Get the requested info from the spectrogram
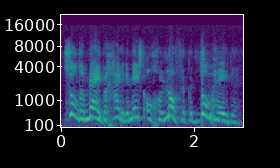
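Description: A high-voiced, domineering woman from a radio drama. She is ambitious and imperious, nagging as she presses her demands. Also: expressive, fairly quick, husky. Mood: sharp insistence. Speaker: actor in a radio play. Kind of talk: Dutch radio drama acting.

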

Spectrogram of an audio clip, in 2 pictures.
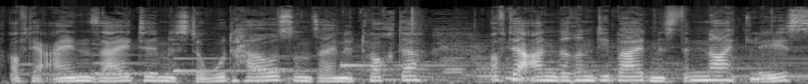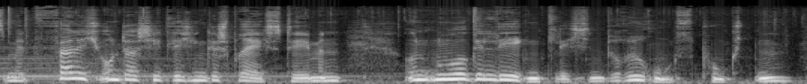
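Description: Low-voiced woman narrating calmly. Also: over music. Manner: measured, composed. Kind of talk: scripted literary narration.

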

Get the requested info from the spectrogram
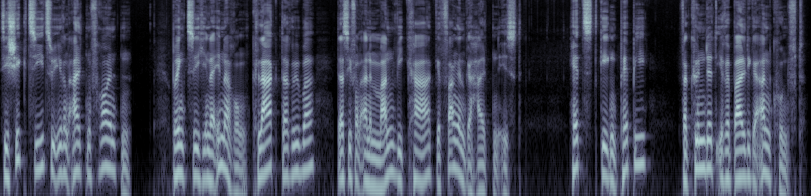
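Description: A man's voice: mid-range voice, big pitch swings, normal speed, dry recording, clean studio sound. A man narrating a radio drama in a scripted, literary style.

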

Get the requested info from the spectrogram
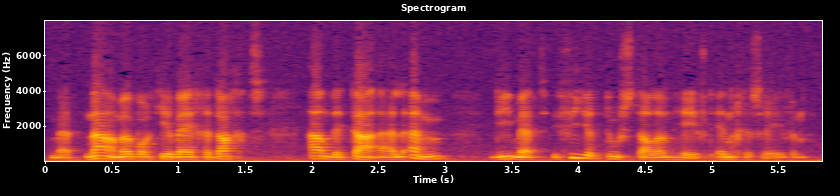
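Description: An actor playing a formal, measured 1930s radio newsreader reading scripted bulletins in a radio drama. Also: male voice, medium pitch, animated, fairly bright tone, slightly rough. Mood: formal, grave.

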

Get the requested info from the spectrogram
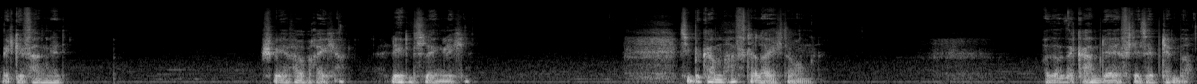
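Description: An actor playing a guarded scientist in a radio drama, hesitant and evasive, speaking in clipped phrases. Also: male voice, sits low, lively intonation, measured pace, long pauses. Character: guarded male scientist confessing uneasily to dark secrets.

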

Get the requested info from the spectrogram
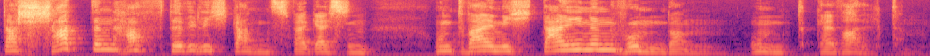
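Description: A man's voice: high-pitched, big pitch swings, slow, fairly bright tone, heavily acted. An actor playing a brooding, exalted dying nobleman in a vintage German radio verse drama, declaiming theatrically. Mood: ecstatic surrender. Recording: old radio recording with faint noise.

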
